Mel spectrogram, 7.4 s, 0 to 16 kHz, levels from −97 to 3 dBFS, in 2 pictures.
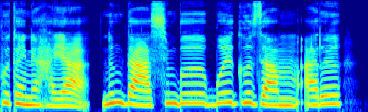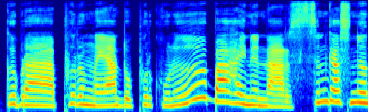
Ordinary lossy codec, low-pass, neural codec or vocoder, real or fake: none; 14.4 kHz; none; real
